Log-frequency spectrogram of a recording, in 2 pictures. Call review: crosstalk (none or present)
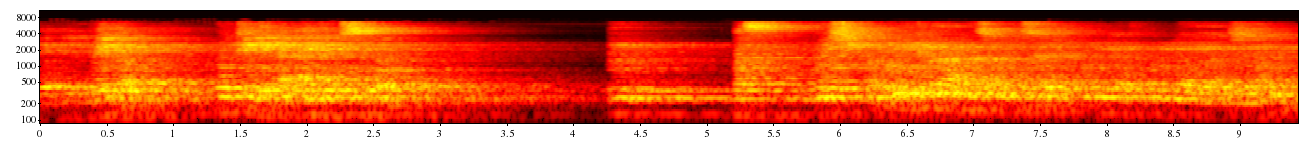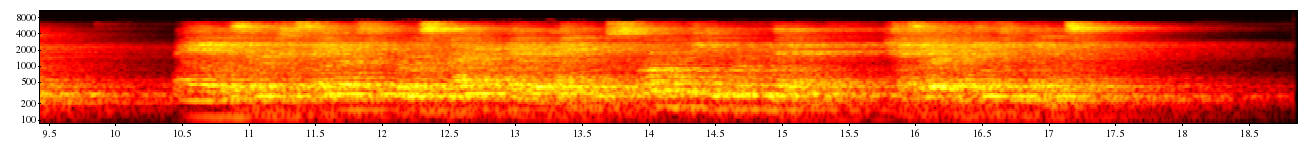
none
